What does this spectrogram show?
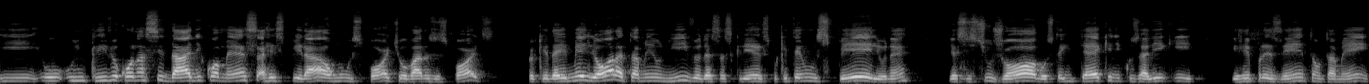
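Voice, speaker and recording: A man's dark, mellow voice, fairly high in pitch, with fairly even intonation at a moderate pace against a quiet background. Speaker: basketball community host, physical education teacher. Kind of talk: interview.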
